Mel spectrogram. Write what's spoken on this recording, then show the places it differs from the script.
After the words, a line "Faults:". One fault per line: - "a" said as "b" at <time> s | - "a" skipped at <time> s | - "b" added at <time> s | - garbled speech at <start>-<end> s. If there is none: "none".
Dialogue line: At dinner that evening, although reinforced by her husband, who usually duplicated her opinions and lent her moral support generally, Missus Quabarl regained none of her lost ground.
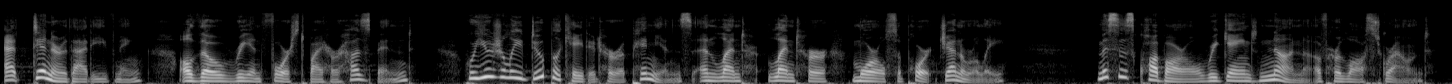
At dinner that evening, although reinforced by her husband, who usually duplicated her opinions and lent lent her moral support generally, Missus Quabarl regained none of her lost ground.
Faults:
- "lent" added at 7.7 s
